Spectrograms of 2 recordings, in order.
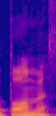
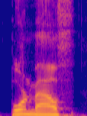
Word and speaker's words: Bournemouth: bournemouth there you go bournemouth look at that look at that excellent pronunciation as well born mouth all right uh that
